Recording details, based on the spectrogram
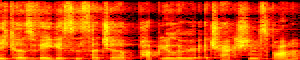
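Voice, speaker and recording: A man speaks with vocal fry. The recording is very clean, and the background is silent. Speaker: podcast host. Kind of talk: solo sports rant podcast. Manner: halting, with fillers and restarts.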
